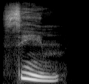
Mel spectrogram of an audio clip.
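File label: "seem", American English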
